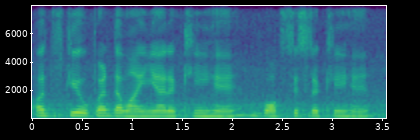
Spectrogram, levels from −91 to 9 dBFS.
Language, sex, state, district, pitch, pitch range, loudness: Hindi, female, Uttar Pradesh, Lucknow, 190 Hz, 185-205 Hz, -15 LUFS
